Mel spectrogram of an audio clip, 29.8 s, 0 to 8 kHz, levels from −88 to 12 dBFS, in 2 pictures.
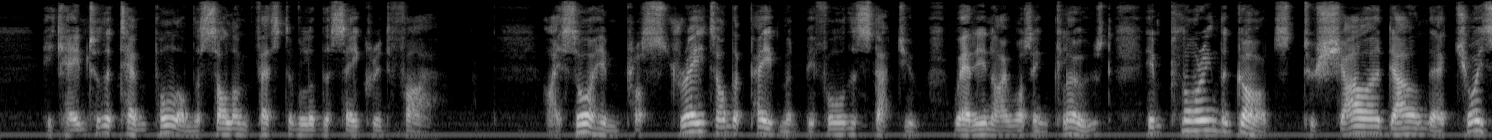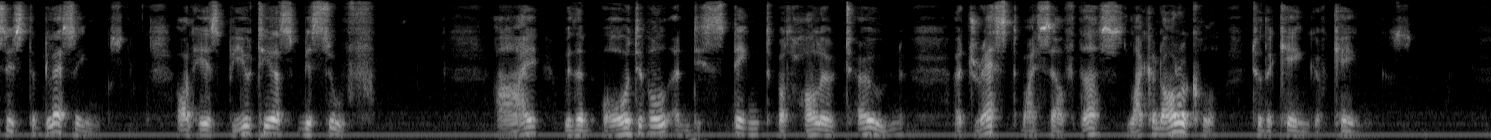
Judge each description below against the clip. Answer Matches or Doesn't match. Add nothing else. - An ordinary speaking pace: Doesn't match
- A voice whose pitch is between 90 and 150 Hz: Matches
